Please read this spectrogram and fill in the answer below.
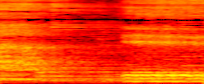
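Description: A man singing long, drawn-out notes to his own acoustic guitar. The sound dips about halfway through, then a new held note begins.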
